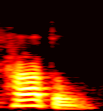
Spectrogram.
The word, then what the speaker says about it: Hato: It's Hato. It's Hato. It's pronounced, it's Hato. What does that spell?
